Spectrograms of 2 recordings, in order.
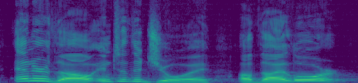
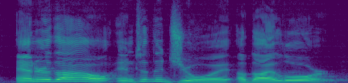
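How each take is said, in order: Both takes have the same delivery.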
